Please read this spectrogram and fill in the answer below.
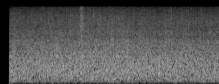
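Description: A swollen river in flood, its fast, turbulent muddy water rushing steadily.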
